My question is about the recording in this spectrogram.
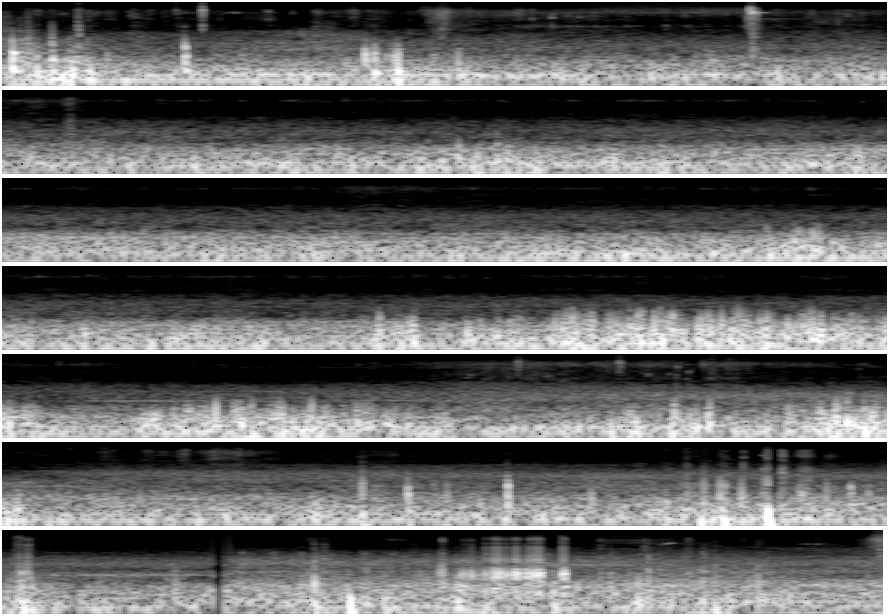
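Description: Steady low outdoor rumble, with scattered light clicks and scrapes.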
